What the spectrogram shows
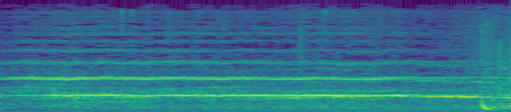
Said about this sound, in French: Ce matin, l'alerte a sonné.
